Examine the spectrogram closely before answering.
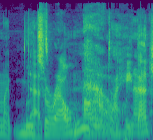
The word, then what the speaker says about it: mozzarella: You don't have to say it with the accent. Just read it. Speak it. Mozzarella. If you say it like that, no one gets mad at you. If you say mozzarella, It's because where's the rest of the letters?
